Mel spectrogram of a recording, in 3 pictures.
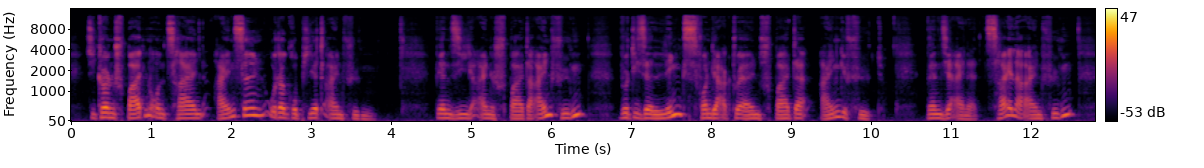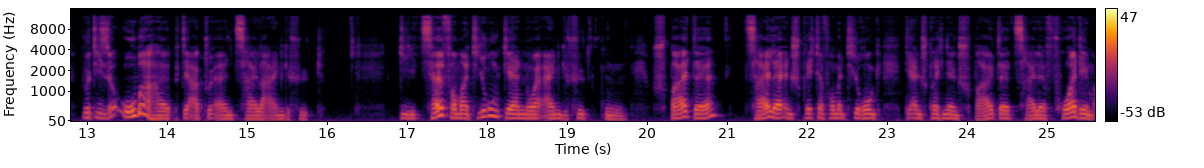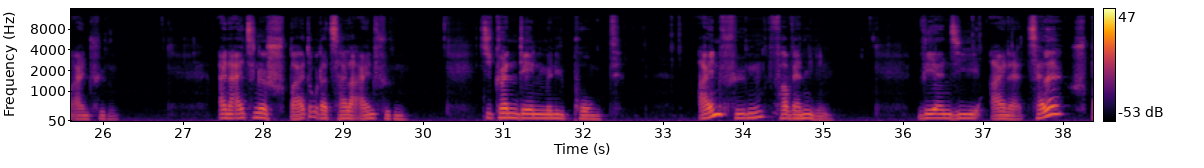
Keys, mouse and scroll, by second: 33.2 click, 36.9 click.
